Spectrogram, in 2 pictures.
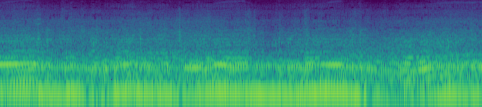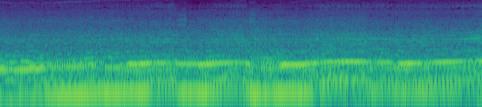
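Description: Tyres skid and crunch over dirt.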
